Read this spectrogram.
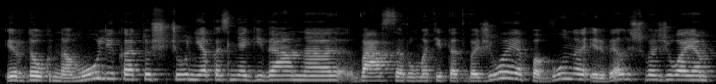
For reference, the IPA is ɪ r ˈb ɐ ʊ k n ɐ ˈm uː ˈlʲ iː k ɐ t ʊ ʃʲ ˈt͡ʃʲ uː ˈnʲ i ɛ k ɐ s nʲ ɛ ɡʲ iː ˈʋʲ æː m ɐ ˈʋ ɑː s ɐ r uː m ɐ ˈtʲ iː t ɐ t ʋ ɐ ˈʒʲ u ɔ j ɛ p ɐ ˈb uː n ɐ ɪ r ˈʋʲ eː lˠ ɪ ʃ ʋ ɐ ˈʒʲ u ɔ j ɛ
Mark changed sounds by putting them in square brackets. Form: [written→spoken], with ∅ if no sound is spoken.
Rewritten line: ɪ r [ˈb→ˈd] ɐ ʊ k n ɐ ˈm uː ˈlʲ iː k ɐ t ʊ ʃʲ ˈt͡ʃʲ uː ˈnʲ i ɛ k ɐ s nʲ ɛ ɡʲ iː ˈʋʲ æː [m→n] ɐ ˈʋ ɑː s ɐ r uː m ɐ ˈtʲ iː t ɐ t ʋ ɐ ˈʒʲ u ɔ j ɛ p ɐ ˈb uː n ɐ ɪ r ˈʋʲ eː lˠ ɪ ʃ ʋ ɐ ˈʒʲ u ɔ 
